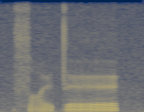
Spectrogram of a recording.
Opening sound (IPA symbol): sˤ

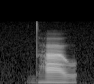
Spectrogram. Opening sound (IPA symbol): dʱ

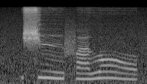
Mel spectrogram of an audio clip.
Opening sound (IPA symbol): ɕ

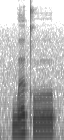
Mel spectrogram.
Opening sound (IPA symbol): w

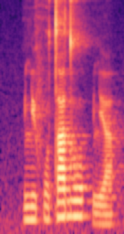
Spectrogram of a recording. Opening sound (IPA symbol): lʲ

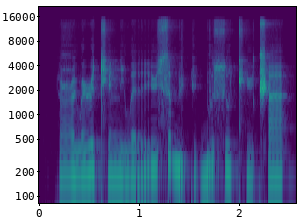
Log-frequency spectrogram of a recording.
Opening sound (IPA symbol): ʕ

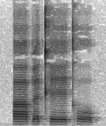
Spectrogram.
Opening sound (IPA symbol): aː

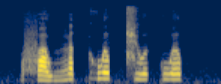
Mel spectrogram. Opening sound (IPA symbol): f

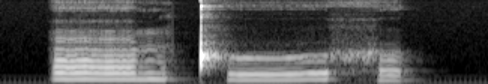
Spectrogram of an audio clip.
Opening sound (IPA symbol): œː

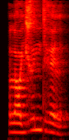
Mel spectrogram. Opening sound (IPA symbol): l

